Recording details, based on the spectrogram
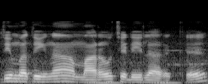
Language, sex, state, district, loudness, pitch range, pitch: Tamil, male, Tamil Nadu, Namakkal, -16 LUFS, 110-135 Hz, 125 Hz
